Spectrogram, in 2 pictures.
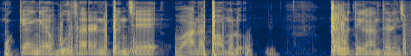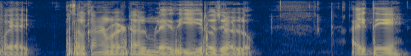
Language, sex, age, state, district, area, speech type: Telugu, male, 30-45, Telangana, Sangareddy, urban, spontaneous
